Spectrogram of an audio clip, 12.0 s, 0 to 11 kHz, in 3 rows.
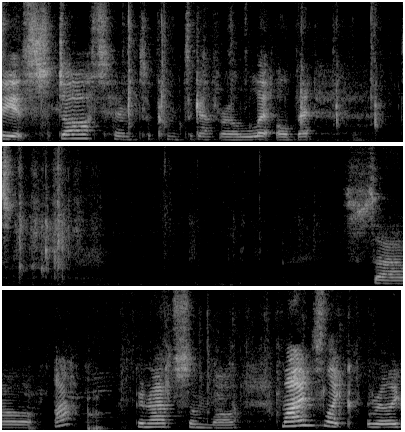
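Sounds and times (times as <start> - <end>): child speaking: 0.0 - 3.1, 7.5 - 12.0.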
